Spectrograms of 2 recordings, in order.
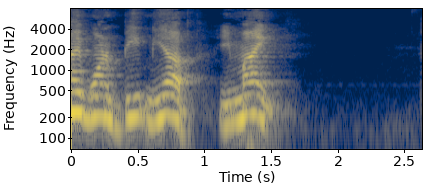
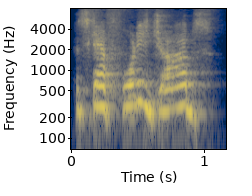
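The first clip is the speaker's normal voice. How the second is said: much higher, worn-out voice imitating Boomer; Boomer impression; 10 semitones higher than usual. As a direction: mimic a radio host whose voice is shot. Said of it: "You know Boomer. He talks like this".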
